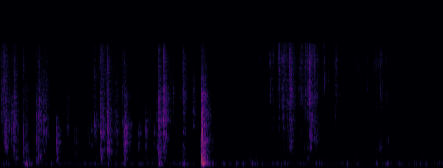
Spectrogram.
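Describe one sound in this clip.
A foil wrapper of a trading card pack crinkles and tears in hands.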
